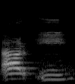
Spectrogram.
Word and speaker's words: recruit: The next word is R-E-C-R-U-I-T, recruit. Not recruit. Recruit.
